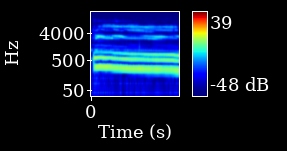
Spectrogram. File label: "ooh" male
